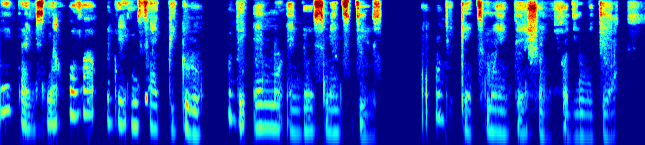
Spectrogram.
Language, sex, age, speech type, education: Nigerian Pidgin, female, 15-29, spontaneous, tertiary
